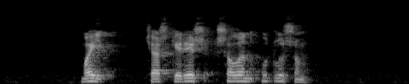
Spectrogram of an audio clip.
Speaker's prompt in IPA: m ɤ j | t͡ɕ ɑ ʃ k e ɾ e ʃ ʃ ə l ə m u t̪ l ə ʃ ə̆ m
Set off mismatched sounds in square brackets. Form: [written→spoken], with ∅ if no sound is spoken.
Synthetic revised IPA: m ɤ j | t͡ɕ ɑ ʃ k e ɾ e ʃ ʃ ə l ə [m→n] u t̪ l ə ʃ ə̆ m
